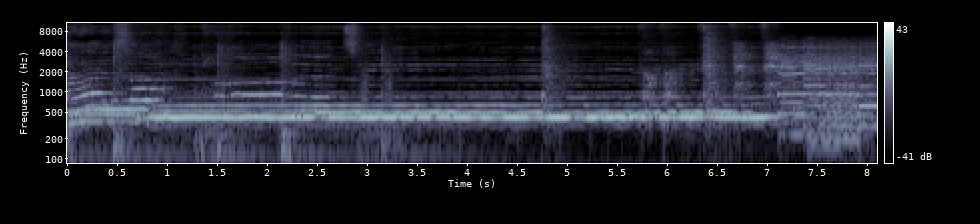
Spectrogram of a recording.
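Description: Live indie rock band: several voices hold long notes together in close harmony over guitar, with scattered sharp drum and cymbal hits. Near the end the held chord breaks off and the band moves into a busier passage.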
